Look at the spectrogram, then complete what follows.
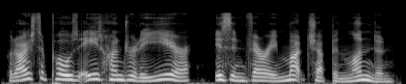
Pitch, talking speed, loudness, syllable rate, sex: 185 Hz, 190 wpm, -17 LUFS, 4.9 syllables/s, female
